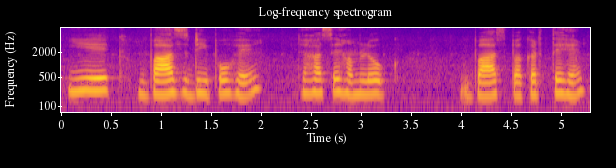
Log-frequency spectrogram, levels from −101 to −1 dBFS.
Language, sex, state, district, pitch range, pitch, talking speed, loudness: Hindi, female, Delhi, New Delhi, 195-220 Hz, 205 Hz, 135 wpm, -21 LUFS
